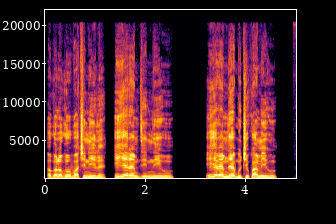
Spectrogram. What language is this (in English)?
Igbo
